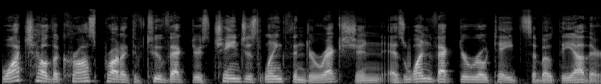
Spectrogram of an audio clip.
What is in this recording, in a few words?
narration; CALCULUS 7E; cengage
